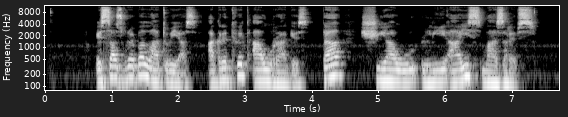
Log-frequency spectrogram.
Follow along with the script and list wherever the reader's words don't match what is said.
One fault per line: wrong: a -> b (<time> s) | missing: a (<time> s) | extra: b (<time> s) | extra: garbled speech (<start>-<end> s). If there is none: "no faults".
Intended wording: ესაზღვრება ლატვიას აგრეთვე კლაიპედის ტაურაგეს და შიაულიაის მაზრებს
missing: კლაიპედის (3.0 s)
